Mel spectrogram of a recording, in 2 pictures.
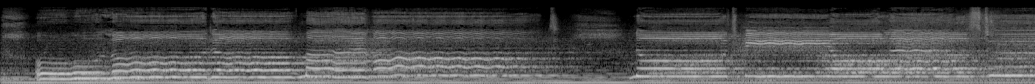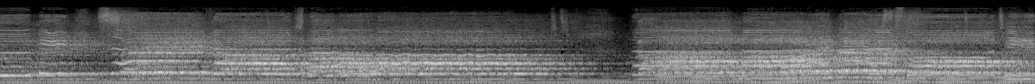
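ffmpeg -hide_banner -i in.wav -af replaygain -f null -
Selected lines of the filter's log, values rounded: track_gain = -0.8 dB
track_peak = 0.606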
